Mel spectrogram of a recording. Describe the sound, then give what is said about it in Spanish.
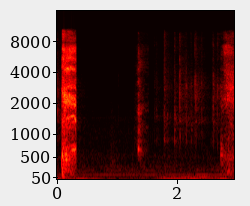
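Keyboard typing a message: loud bursts of rapid key clatter at the start and end, with a lighter run of scattered clicks in between, with no talking. “pues le estoy escribiendo para ver si así deja de faltarme el respeto cada vez que escucha mi voz por un audio.”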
